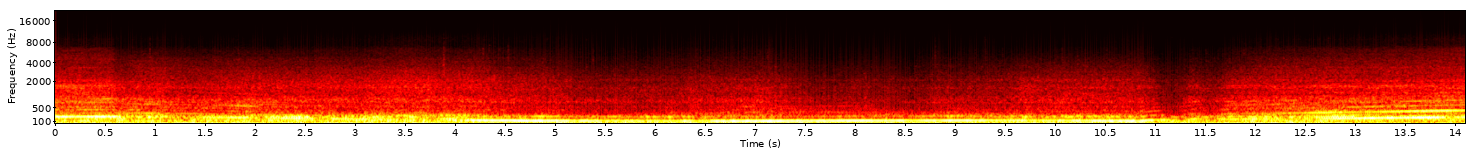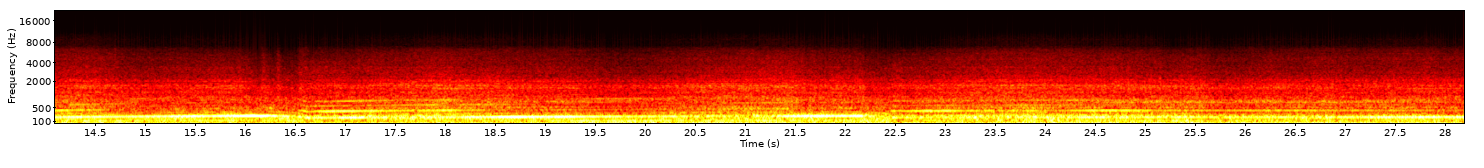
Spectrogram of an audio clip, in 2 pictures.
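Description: Peugeot 306 GTi6's 2.0-litre four-cylinder engine heard from inside the stripped cabin at track speed, over steady tyre and road noise. The revs drop early on and hold low and steady while the car slows through a corner. From about halfway through it accelerates hard, the revs rising and falling back sharply twice as it shifts up.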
